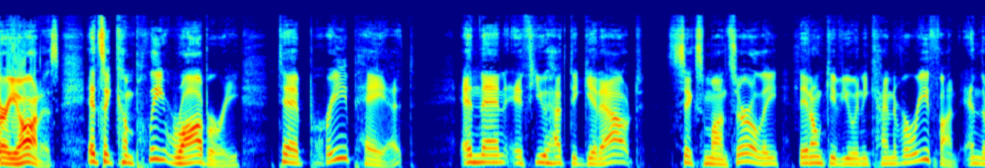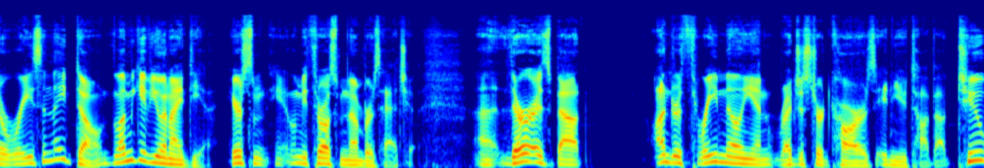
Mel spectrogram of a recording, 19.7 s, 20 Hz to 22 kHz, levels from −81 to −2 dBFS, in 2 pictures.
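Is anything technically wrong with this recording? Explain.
Yes. From 0.07 to 0.35 s the opening speech shows microphone overload: the loudest peaks run about 3 dB past the converter's ceiling, likely because the input gain was set too high, and roughly 2% of samples are flattened at the limit. Their tops are sheared off, so those syllables take on a harsh, crackly edge instead of a clean, rounded attack.

Microphone volume stepped down happens twice, at 1.05 s and again at 2.07 s. Each time the whole signal, voice and background together, drops abruptly, first by about 6 dB and then by a further 4 dB or so. This is most likely the call software responding to the earlier clipping by cutting the device's input gain in discrete jumps rather than gradually, which is why the level falls in sudden steps.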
